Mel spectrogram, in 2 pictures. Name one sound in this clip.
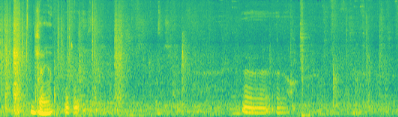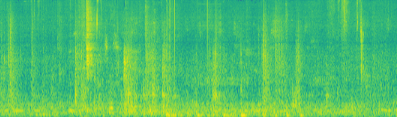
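A man clicks keys on a laptop keyboard.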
